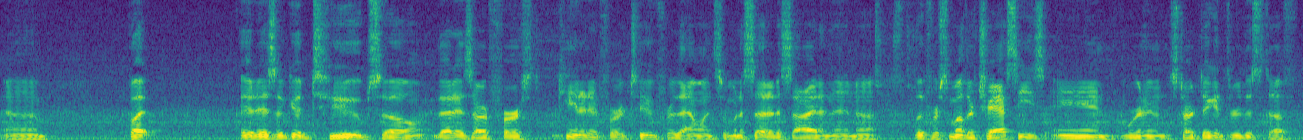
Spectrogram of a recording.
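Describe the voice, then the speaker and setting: A man with a deep voice talks through a repair in a casual, halting way, thinking aloud as he goes. A fan hums noisily around his speech. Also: fairly even intonation. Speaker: arcade repair host. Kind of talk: casual hands-on repair walkthrough. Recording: noisy fan hum over the voice. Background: whirring fan noise.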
